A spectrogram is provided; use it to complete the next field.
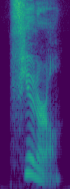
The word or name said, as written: funeral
